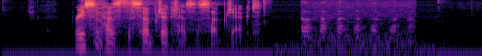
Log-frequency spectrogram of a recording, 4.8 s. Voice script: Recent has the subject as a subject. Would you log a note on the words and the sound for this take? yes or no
yes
